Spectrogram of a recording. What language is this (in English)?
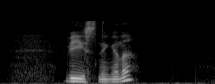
Norwegian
